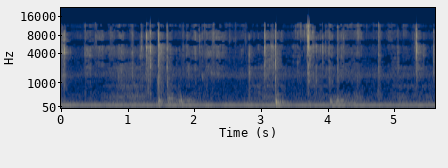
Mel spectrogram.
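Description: A hand-sized chunk of dried bar soap, with a black outer layer and a pale blue-green crumbly inside, is held in one hand and scraped and cut with the metal blade of an orange utility knife. Short, crisp scratching and crunching cuts with bright edges sound over a steady low hum. One sharper crack stands out midway through.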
